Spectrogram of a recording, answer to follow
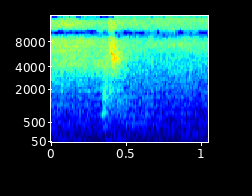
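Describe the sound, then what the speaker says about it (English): Steam hisses steadily from a pressure canner full of green beans after its weight is lifted off, a continuous close airy rush with a brief louder puff near the start and no talk. "This is now when you can go ahead and take your weight off. It's going to steam a little bit."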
